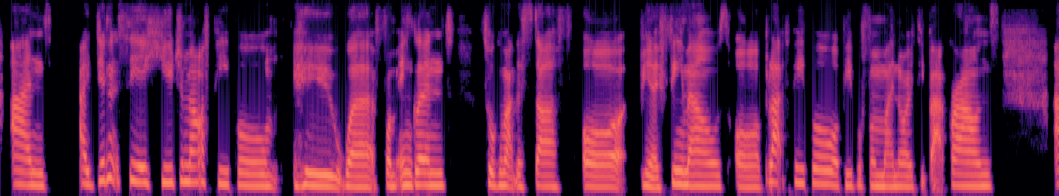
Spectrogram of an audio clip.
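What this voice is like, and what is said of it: British accent. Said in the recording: “I'm from Britain, as I'm sure you can guess from my accent.”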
